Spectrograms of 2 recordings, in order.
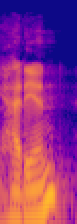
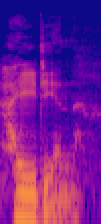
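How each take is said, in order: First: The first syllable sounds like 'had'. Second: The first syllable sounds like 'hay'. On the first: The speaker calls it wrong. "were saying Haitian, and then so there was some correction" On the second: The speaker calls it right. "get it right"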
